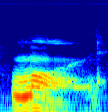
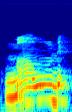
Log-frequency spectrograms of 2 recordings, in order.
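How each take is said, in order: First: The vowel is a long O sound. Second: The vowel is not a long O sound. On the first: The speaker calls it right. "represent the long sound O" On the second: The speaker calls it wrong. "you don't say mauled. Mauled, common"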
